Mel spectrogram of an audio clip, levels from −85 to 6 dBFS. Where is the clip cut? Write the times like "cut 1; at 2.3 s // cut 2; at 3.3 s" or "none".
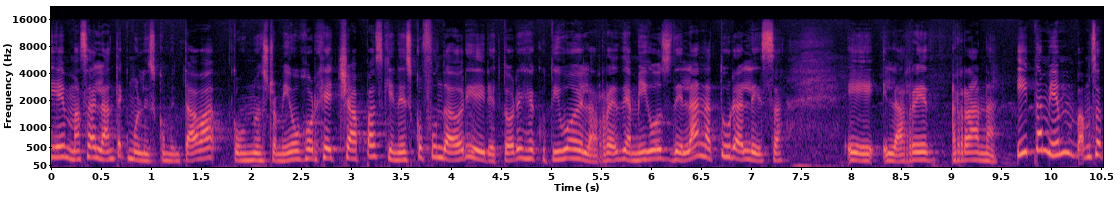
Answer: cut 1; at 8.9 s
